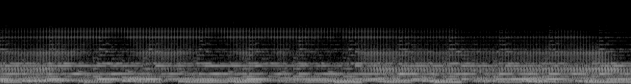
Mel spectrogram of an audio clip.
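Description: Looped electronic music playing out of the MolliLooper looper plugin: held tones over a repeating pattern of low notes, with soft swells about once a second.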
